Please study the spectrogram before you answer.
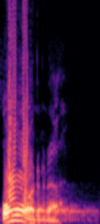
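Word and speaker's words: אוֹרָה: So the word for teach actually was yara. So you pronounce it as yara, and you pronounce the law as Torah, and you pronounce light as ora.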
